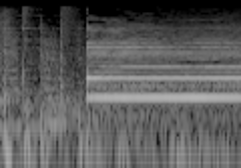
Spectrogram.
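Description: The closing notes of a TV news intro jingle, then, about a second in, a multi-horn outdoor tornado warning siren cuts in suddenly on a single steady tone.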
